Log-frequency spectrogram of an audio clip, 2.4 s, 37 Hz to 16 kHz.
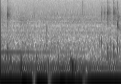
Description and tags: electric noise 2
Electricity resembling sound.
sparking, sparks, sparked-up, spark, electra, electric, electricity, sparked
